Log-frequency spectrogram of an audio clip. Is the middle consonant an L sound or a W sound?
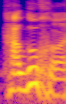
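L sound. The middle consonant is a clear L sound. "what was called talucha"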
